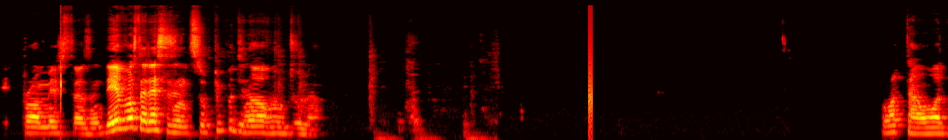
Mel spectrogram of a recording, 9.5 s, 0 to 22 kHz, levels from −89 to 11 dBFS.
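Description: A speech recording carries two electrical switching spikes. The first is a single sharp snap at 0.61 s. The second is a brief cluster of clicks from 5.89 to 5.92 s, lasting about 30 ms. Both sit on top of the sound rather than replacing it. The likely cause is a nearby switch, motor or static discharge arcing, with the audio line picking up the burst. The muted pauses fall silent between phrases as designed.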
